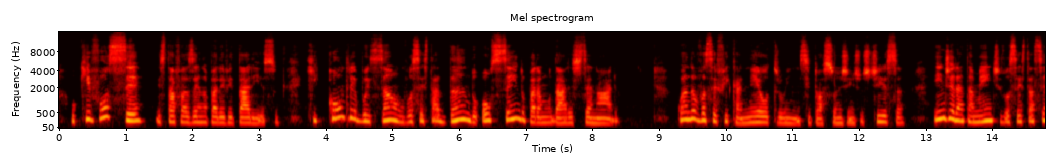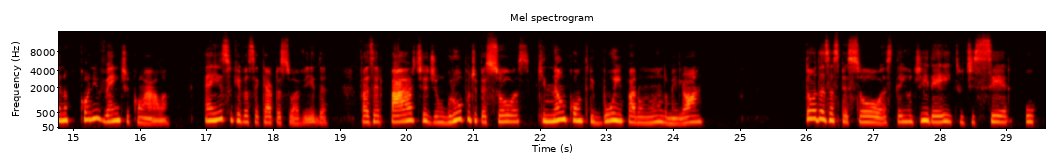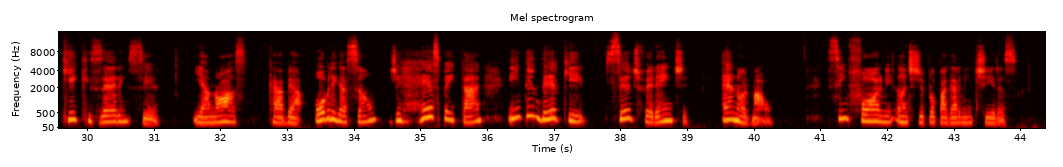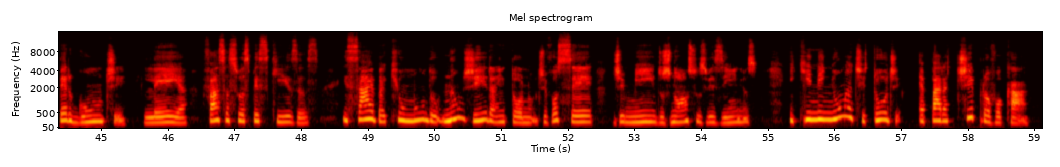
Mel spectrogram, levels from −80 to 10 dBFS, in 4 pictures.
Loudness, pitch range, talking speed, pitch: -30 LUFS, 185-235 Hz, 120 wpm, 210 Hz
